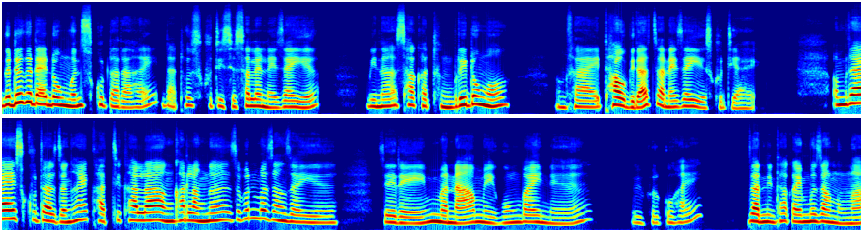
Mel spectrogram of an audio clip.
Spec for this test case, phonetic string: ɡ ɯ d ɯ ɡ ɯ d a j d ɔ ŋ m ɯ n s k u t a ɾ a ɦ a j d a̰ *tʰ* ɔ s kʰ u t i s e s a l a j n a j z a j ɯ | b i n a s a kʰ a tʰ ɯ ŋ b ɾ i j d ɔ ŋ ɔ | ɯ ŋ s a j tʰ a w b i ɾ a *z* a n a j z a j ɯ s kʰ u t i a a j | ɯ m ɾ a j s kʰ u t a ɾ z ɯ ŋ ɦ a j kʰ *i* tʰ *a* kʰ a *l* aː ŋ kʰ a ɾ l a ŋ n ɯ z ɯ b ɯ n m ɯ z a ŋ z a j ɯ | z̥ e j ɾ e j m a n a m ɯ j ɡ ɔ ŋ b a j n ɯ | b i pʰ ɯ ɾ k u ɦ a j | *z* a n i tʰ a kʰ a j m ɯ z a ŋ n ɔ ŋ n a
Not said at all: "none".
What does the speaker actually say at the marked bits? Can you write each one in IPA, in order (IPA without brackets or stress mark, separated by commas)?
tʰ, z, a, i, l, z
